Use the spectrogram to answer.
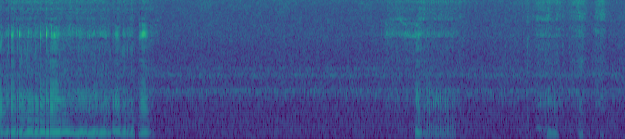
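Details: Cavalier King Charles Spaniel asleep: one loud buzzing snore, then a quiet room with a few soft snorts; snoring during sleep.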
